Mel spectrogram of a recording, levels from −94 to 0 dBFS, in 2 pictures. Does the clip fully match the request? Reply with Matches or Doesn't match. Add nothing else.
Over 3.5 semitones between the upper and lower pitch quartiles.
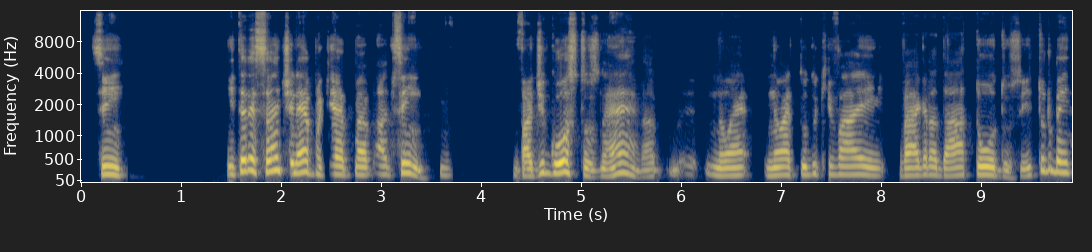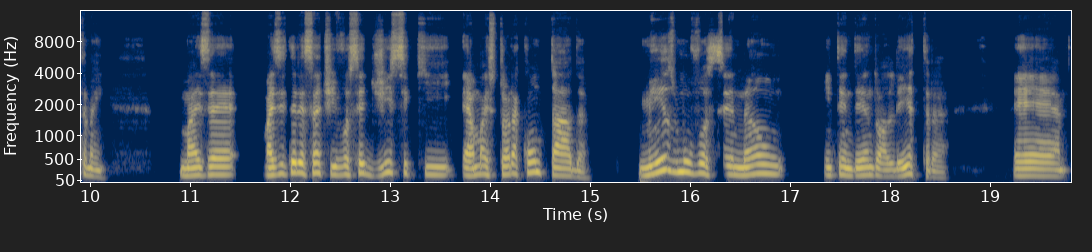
Matches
